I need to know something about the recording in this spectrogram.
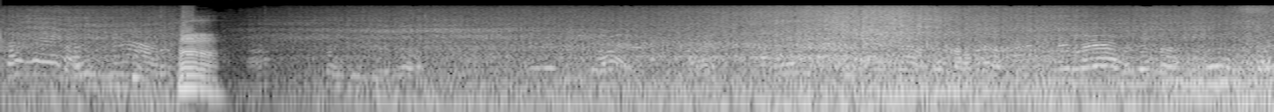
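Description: Motorcycle engines running at idle beside a wet road, with a vehicle passing and its hiss swelling toward the end. A short loud sound with a falling pitch comes about a second in.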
